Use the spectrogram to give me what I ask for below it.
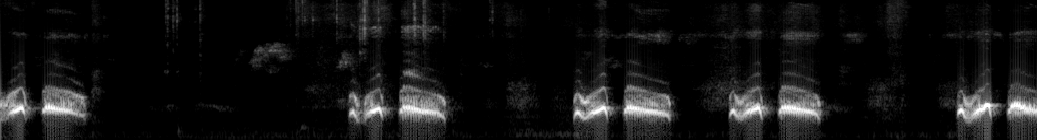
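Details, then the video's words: Captive spotted dove used as a lure bird, calling and cooing to stir newly kept doves into calling, recorded close without background noise: five mellow two-note coo phrases, a short note then a longer falling one, separated by pauses of one to three seconds. "Tiếng Chim Cu Gáy Hạp Bổi Gáy Gọi + Thúc+Gù kích bổi mau nổi"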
